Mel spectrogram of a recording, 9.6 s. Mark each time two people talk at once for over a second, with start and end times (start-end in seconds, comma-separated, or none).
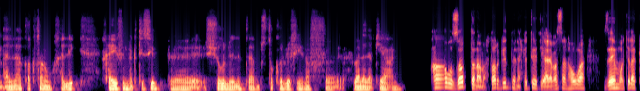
none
